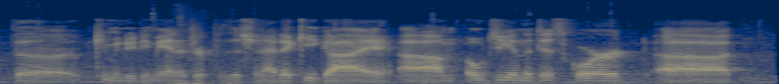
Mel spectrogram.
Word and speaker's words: Ikigai: I always say Ikigai, but I think I say it wrong. Ikigai. Yeah, Ikigai.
